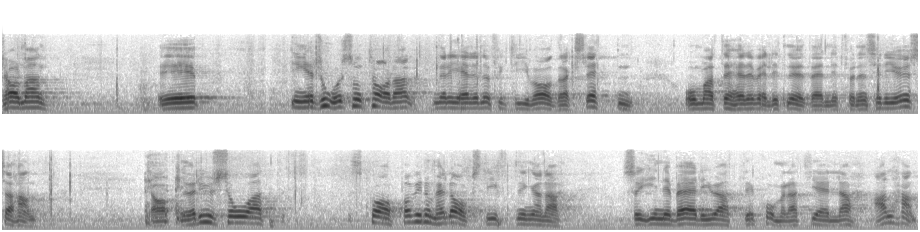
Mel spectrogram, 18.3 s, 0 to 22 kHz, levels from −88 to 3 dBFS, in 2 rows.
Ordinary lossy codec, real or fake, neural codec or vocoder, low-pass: none; real; none; none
